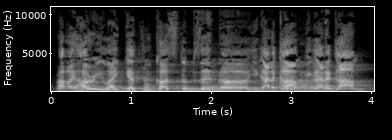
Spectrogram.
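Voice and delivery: a student bursting to drag the rabbi through customs; excited student. Retold or imitated. Student at the airport urging the rabbi to hurry, excited. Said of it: "he's very excited".

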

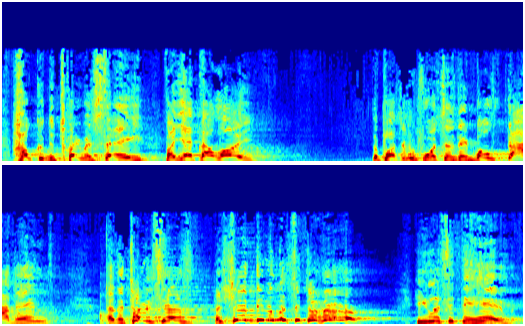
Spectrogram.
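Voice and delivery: preacher leaping high in mock disbelief at the verse; indignant exclaiming. Real, not acted. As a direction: throw the question up at the crowd in disbelief. Preacher exclaims his outrage.

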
